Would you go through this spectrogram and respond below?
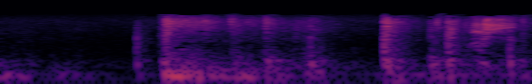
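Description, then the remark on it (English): Heavy blows strike a door as it is broken down, in two quick flurries, a sharp bang followed by a cluster of thuds and cracks, then another rapid series of crashing impacts, fairly loud with no voices. “He'll break down the door in a minute.”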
